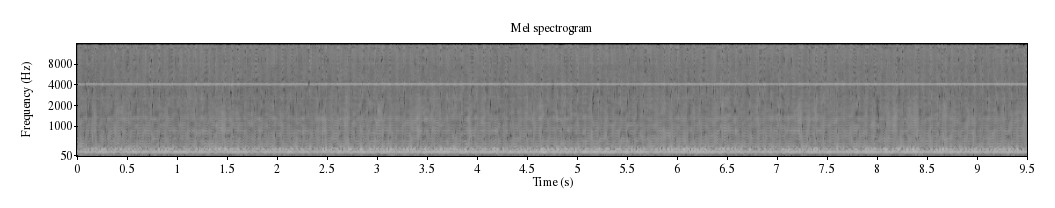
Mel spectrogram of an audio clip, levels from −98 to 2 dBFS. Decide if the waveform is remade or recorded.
remade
